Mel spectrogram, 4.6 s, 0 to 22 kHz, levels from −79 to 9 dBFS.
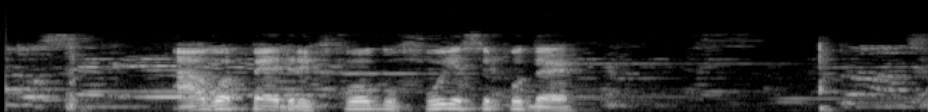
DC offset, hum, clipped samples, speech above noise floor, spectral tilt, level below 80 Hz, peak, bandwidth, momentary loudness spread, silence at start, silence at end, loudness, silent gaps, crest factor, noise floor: under 0.1%; none; under 0.1%; 33 dB; -6 dB/octave; -56 dBFS; 0 dBFS; 6.4 kHz; 18 LU; 0.05 s; 0 s; -16 LUFS; none; 18 dB; -49 dBFS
